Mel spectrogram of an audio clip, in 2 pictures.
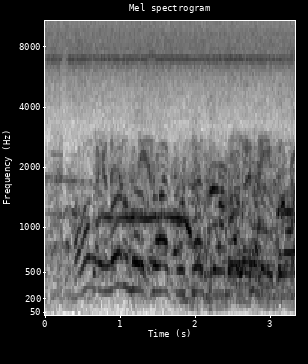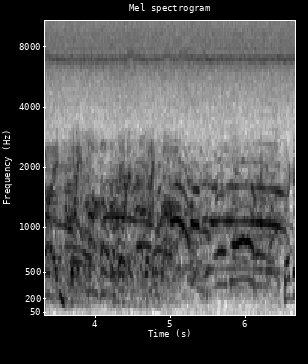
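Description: A crowd of young men shouts and cheers nearby.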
